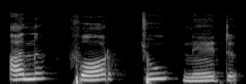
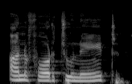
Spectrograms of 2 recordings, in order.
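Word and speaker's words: unfortunate: अगर आपको किसी भी मीनिंग के आखिरी में इ लिखा मिले तो हम लोग इ का उच्चारण नहीं करते।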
